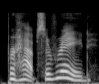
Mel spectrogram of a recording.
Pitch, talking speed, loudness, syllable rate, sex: 230 Hz, 180 wpm, -15 LUFS, 4.7 syllables/s, female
